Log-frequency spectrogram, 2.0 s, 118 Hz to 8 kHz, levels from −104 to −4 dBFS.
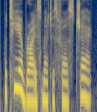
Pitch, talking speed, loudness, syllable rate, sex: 205 Hz, 215 wpm, -17 LUFS, 5.2 syllables/s, female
